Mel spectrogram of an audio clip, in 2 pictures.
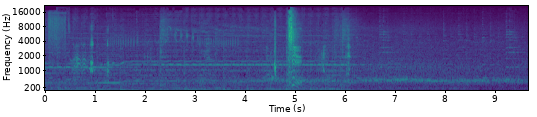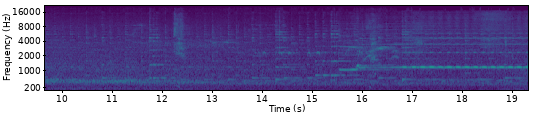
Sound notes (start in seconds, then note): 0.9 Night gasping; 6.7 wind howling; 15.9 pleasant flute music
